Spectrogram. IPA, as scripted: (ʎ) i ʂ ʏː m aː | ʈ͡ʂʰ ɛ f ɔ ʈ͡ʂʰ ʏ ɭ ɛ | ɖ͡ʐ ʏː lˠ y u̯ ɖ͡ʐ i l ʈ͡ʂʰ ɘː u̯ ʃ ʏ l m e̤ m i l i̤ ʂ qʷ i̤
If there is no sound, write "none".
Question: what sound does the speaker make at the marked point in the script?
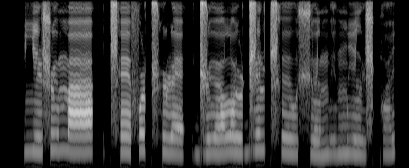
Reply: ʎ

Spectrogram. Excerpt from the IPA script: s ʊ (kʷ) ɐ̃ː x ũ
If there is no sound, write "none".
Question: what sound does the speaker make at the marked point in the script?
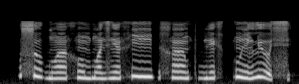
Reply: ɡʷ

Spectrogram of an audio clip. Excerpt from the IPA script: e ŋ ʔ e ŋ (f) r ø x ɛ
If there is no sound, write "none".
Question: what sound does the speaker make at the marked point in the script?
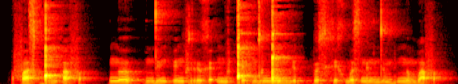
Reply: f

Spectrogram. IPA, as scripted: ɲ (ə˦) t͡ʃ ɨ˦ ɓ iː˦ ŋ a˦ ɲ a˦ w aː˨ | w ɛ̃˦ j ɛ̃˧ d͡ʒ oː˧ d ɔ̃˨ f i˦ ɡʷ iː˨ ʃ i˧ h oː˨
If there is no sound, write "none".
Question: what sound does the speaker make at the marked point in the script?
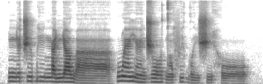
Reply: ə˦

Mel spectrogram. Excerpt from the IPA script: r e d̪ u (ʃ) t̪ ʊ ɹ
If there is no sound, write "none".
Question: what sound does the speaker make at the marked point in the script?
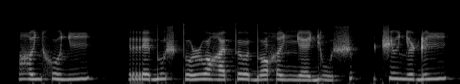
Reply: ʃ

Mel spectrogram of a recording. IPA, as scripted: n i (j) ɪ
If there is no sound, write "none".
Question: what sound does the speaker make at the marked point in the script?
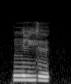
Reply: j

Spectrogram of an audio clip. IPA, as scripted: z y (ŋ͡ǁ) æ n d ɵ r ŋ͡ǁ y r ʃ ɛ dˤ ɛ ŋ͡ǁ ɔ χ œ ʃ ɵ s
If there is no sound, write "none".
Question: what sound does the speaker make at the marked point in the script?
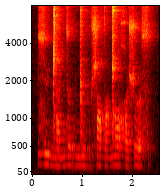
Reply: ŋ͡ǁ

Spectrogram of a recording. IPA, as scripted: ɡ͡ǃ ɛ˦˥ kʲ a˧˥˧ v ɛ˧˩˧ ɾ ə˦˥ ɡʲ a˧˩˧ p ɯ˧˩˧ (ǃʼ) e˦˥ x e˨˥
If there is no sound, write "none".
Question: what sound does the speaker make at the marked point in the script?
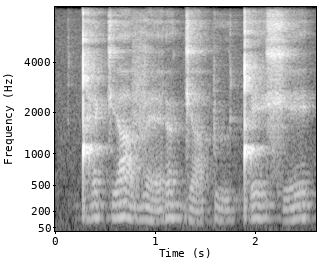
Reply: ǃʼ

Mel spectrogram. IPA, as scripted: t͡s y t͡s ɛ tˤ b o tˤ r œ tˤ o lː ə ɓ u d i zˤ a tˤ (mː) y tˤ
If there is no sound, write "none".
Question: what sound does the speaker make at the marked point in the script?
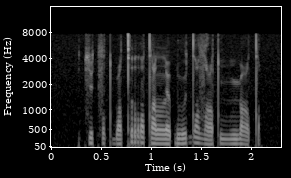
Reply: mː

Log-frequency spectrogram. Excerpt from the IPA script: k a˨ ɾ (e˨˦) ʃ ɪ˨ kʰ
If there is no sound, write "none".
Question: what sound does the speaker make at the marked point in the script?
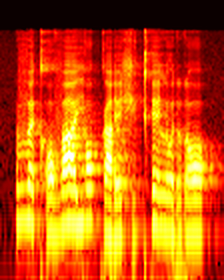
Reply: e˨˦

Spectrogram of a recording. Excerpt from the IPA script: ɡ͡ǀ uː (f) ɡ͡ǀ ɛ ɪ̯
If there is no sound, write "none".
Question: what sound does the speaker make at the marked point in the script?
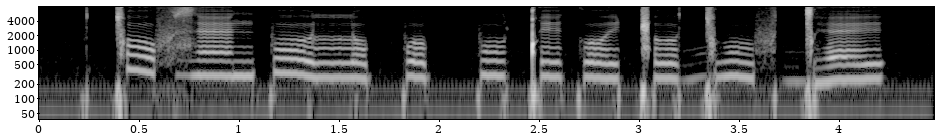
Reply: f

